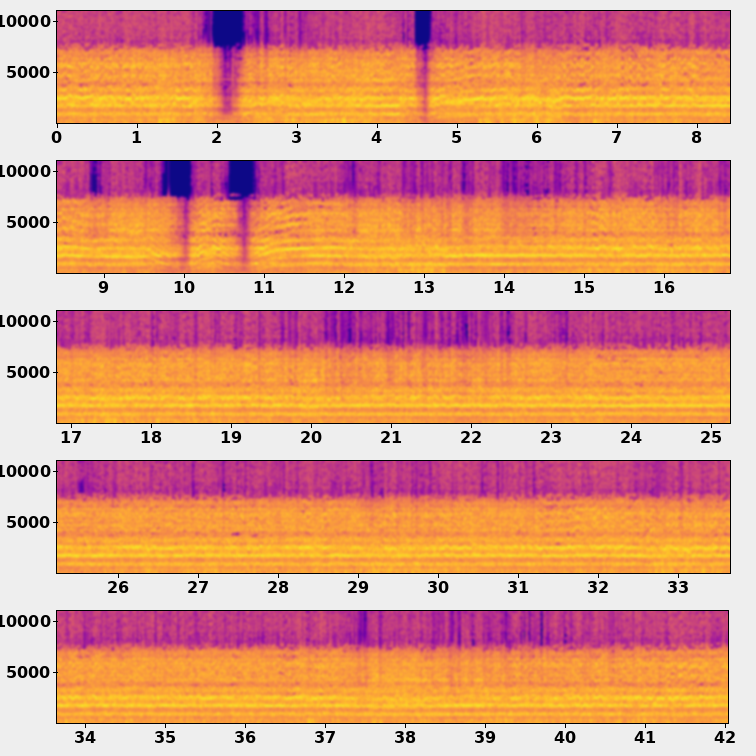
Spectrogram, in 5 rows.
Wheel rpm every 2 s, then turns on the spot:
170, 170, 170, 210, 170, 160, 220, 230, 230, 230, 230, 230, 230, 230, 230, 230, 220, 230, 220, 220, 230.
none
